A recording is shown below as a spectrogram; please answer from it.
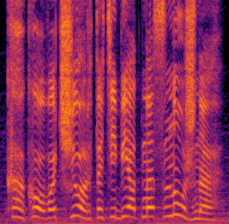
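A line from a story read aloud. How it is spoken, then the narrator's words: Shouting. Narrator (Russian): закричала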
